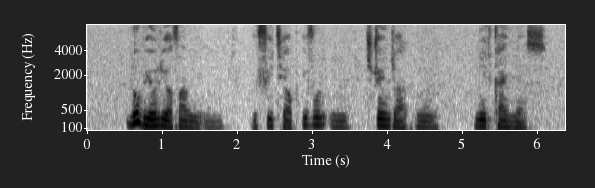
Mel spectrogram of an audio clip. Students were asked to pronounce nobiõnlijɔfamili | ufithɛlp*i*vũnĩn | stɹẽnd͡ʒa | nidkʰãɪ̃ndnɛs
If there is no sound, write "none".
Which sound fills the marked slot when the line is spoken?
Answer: i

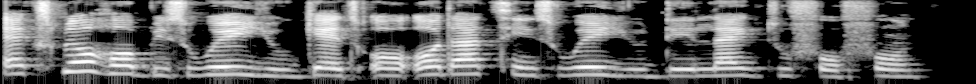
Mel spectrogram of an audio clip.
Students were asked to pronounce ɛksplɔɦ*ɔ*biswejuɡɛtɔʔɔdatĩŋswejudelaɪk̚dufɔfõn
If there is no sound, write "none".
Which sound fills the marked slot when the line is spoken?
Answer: ɔ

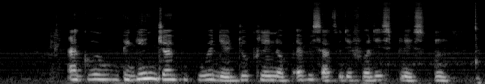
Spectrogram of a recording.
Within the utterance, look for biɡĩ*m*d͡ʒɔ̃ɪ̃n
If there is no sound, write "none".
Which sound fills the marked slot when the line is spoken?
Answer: n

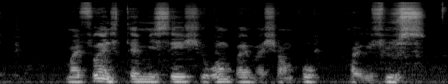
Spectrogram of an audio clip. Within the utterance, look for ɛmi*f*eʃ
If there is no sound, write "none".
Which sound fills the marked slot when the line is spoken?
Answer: s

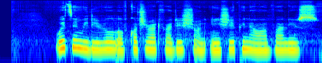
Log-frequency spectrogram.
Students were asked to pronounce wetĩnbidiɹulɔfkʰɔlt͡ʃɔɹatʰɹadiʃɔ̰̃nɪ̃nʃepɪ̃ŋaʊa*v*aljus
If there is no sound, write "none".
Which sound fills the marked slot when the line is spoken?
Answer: v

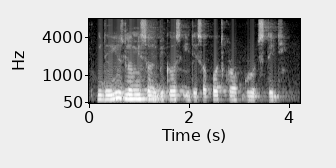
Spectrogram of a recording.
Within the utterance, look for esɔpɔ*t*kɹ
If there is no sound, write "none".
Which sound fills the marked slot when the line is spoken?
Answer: t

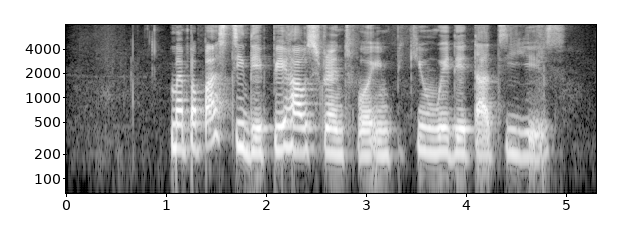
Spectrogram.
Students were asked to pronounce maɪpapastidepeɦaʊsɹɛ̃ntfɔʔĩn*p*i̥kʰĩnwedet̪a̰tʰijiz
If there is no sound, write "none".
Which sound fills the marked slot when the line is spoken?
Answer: p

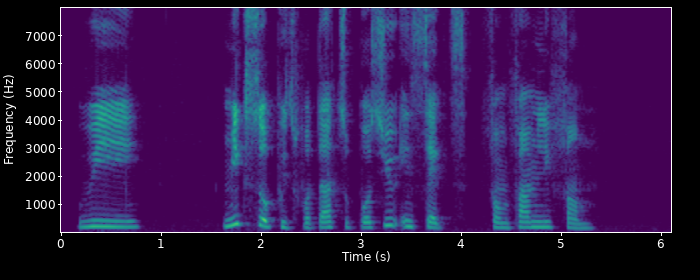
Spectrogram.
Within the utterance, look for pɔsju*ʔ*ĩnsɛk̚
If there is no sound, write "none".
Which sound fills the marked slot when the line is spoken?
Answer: ʔ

